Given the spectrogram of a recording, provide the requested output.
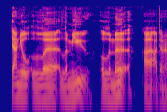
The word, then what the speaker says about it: Lemieux: Daniel Lemieux, or Lemur. I don't know how to pronounce it, sorry.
